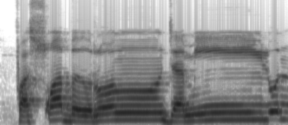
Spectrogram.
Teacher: نوحا ہدینا فصبر جمیل، اب یہاں پہ دیکھیں با میں قلقلہ کریں گے، قلقلہ خوب ظاہر، تنوین اور جیم میں یہ اس میں اخفا ہوگا، غنہ کریں گے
